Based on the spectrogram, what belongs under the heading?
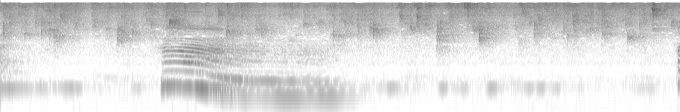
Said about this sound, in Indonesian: Ini aku lagi berbicara di mana? Suara menggema, ada air mengalir.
